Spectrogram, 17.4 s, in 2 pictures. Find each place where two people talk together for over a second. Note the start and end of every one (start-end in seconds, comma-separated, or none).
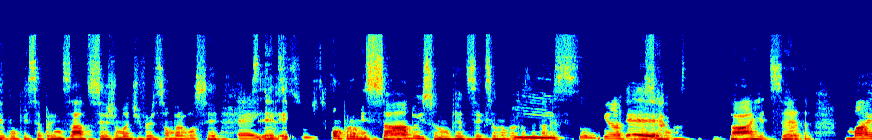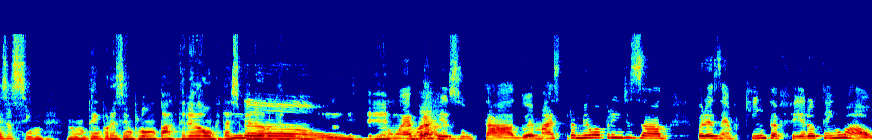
5.1-6.7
